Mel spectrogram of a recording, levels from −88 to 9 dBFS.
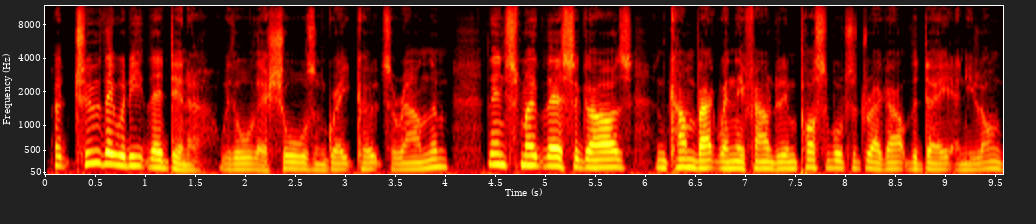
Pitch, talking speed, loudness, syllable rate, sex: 140 Hz, 200 wpm, -19 LUFS, 5.0 syllables/s, male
